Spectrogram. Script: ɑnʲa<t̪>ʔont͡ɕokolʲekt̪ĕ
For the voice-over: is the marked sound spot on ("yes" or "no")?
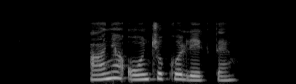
no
